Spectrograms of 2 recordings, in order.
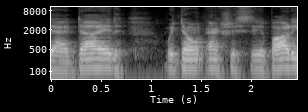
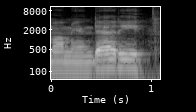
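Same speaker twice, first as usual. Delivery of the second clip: normal talking voice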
